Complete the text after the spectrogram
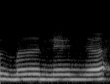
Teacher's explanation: The airstream is going out or escaping from the lungs through the nose while producing these sounds. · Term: nasal sounds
